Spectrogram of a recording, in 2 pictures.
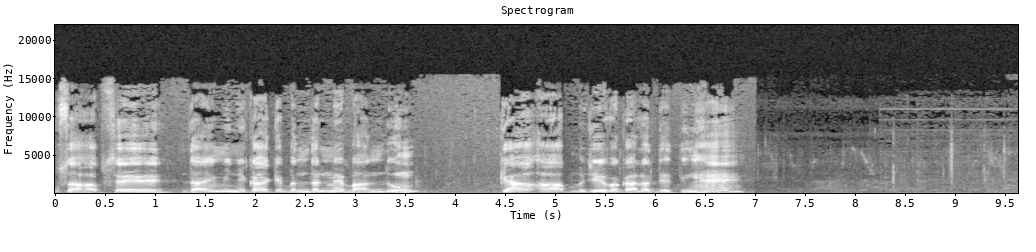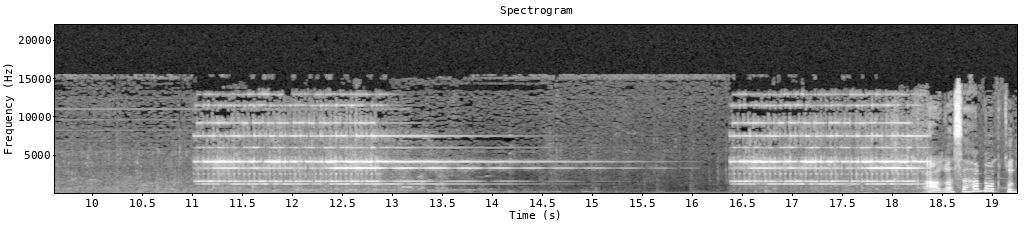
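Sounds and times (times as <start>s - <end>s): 
speech: 0.0s - 3.7s, 4.4s - 7.0s, 18.4s - 19.2s
low bustle: 0.0s - 19.2s
room full of murmuring voices: 7.5s - 18.4s
telephone ringing with trilling bell tones: 11.0s - 18.7s.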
